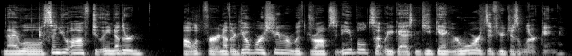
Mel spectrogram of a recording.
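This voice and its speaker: A man's voice: medium pitch, fast, pushed and bright. A man from Canada chatting casually as he livestreams a game.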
